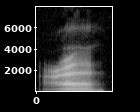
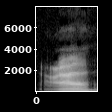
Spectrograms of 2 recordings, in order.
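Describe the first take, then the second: The two takes are said the same way.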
